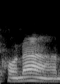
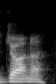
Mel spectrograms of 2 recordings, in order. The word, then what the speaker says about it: Jonah: let me see here Jonah or in Spanish how we say hona let me know if I'm saying it right bro yeah it's uh it's Jonah uh well actually my name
